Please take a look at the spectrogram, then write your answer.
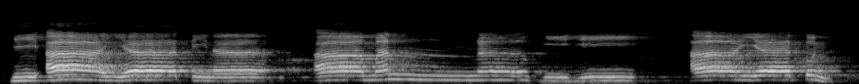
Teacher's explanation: Panjangnya adalah 2 harokat atau 1 alif cukup. Ya, panjangnya tidak panjang banget, tapi mad badal ini hanya mengganti aja, mengganti tadi hamzah yang sukun itu diganti menjadi alif sehingga panjangnya menjadi 2 harokat.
